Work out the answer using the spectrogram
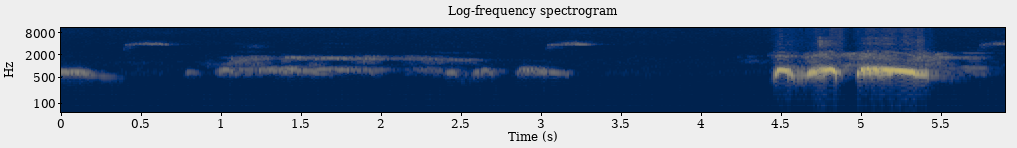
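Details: Cooing female spotted dove calling to stir up males; quiet low murmured coos come first, then one loud phrase of a quick double-arched note and a long drawn-out coo.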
